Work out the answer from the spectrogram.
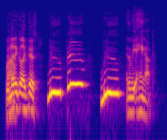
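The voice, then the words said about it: Imitates Skype call sounds. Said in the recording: “good Skype impression... That was really good.”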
